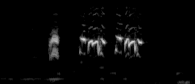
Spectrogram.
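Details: Song of a sooty-headed bulbul, used to prompt other birds to sing: one short buzzy note, then two cheerful gurgled phrases of rolling, slightly falling notes, with no other sounds.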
